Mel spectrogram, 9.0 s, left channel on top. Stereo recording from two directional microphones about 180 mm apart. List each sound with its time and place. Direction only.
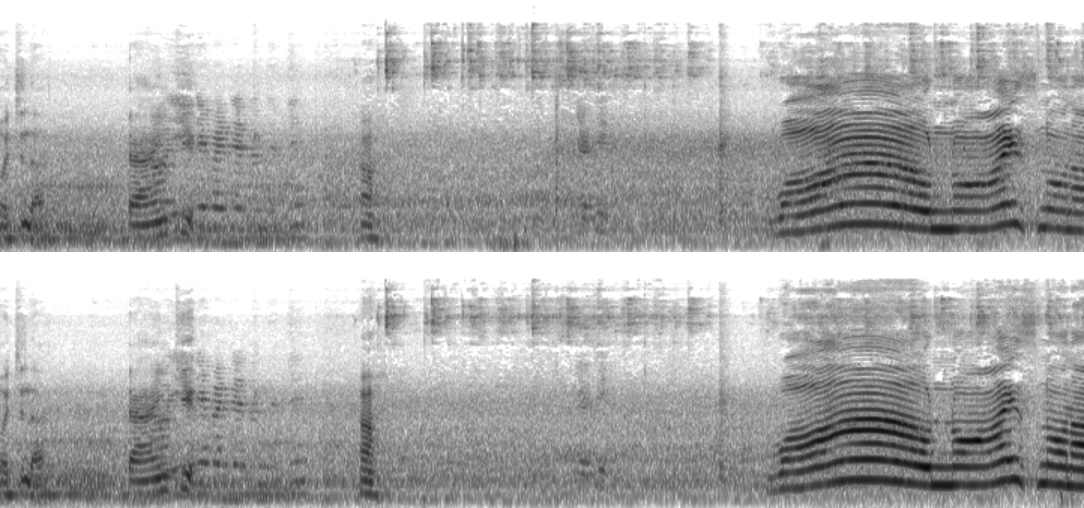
0.2 s a woman's voice: 15° right (ahead or behind)
1.6 s a woman's voice: 35° right (ahead or behind)
6.5 s speech: 20° right (ahead or behind)
8.7 s speech: 50° right (ahead or behind)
